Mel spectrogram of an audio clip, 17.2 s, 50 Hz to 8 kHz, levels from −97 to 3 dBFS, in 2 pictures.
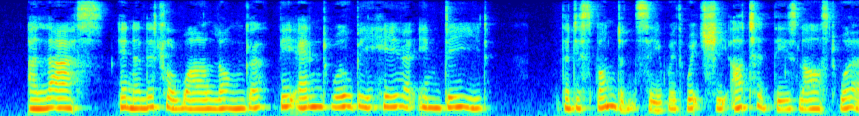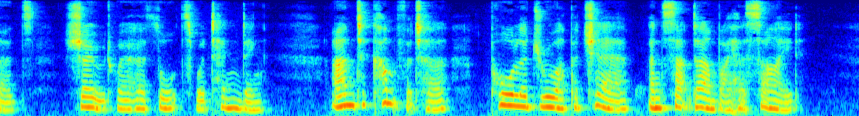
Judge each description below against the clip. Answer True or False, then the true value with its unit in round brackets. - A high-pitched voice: True (195 Hz)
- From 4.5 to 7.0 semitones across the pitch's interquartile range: False (2.9 semitones)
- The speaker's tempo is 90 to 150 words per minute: True (145 wpm)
